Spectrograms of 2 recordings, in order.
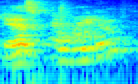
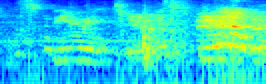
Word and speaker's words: Espiritu: And I don't know how to pronounce it right. Esperito? Espiritu. Espiritu.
